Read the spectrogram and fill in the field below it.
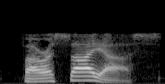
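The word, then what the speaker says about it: pharisaios (Φαρισαῖος): So, for example, it's pharisaios, where the accent is on the penult.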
